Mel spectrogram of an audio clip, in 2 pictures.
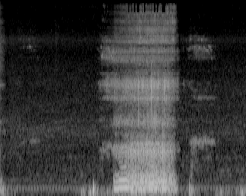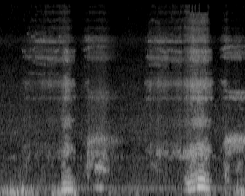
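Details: Real recording of an adult man snoring in a quiet room: loud, rough snoring with irregular breaths, one long heavy snore followed by shorter snorts.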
